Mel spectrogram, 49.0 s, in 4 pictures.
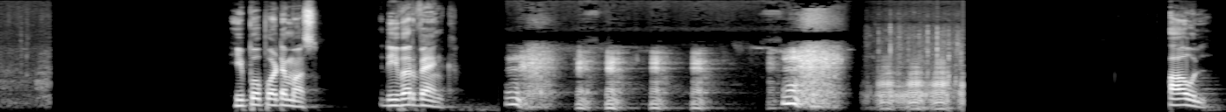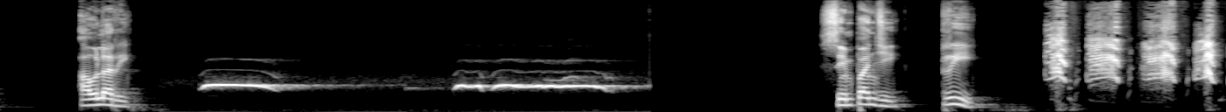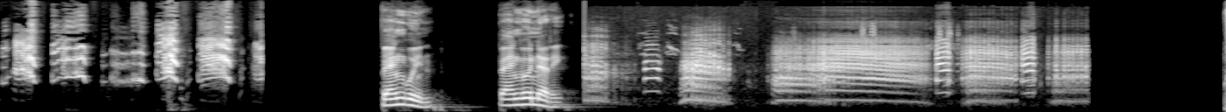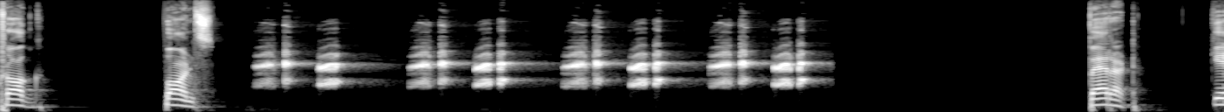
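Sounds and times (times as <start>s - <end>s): chimpanzee shrill calls: 22.7s - 27.2s, 30.4s - 35.4s
frog croaking: 30.4s - 35.4s, 39.3s - 45.1s.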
